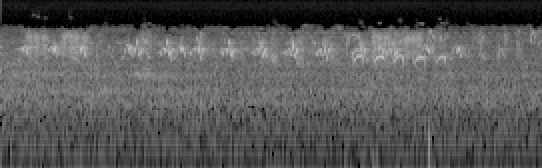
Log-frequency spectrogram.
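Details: Pied bushchat, male and female, giving short high chirps and twittering notes in quick succession, ending in a run of clear upslurred whistles, over steady outdoor background hiss.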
